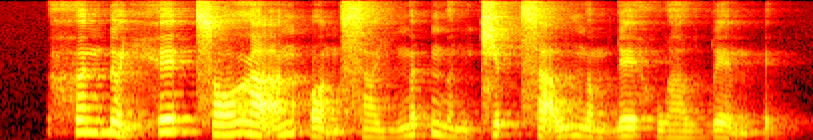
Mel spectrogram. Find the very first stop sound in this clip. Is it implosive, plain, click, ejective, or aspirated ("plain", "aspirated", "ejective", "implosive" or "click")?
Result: implosive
